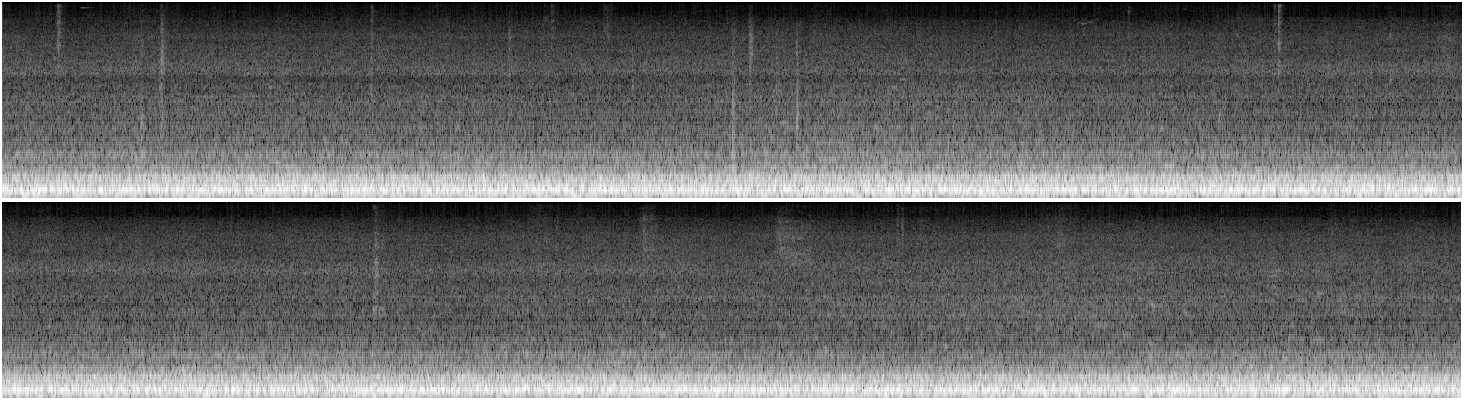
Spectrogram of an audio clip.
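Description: Steady airliner cabin noise, the engines and the rush of air on the fuselage heard from a window seat as the plane descends to land. It is a constant low rumble with a low hum inside it, unchanging throughout.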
